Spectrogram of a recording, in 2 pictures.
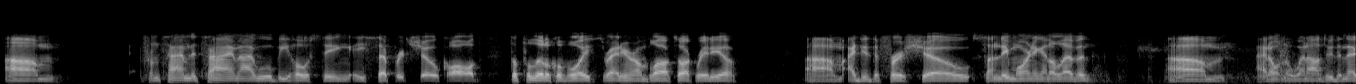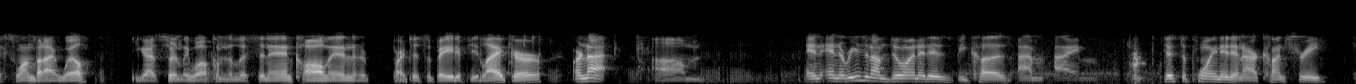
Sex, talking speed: male, 175 wpm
